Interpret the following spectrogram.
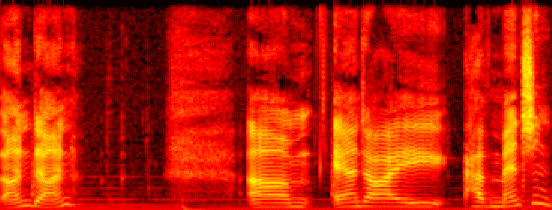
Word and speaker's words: Undone: gun kelly's undone lacquer that is how you say it not ondian un on the end no it's undone um and i have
